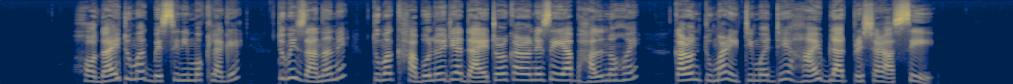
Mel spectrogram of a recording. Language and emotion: Assamese, angry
